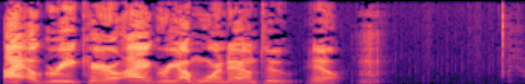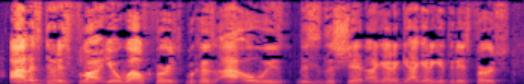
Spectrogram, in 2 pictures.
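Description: Man, 40s, live webcam host, basement at home, bright ringing voice, crude loose riffing. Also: medium pitch, normal speed. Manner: loose, swearing, loud bursts and laughing asides. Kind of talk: casual profane live commentary. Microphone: webcam at desk.

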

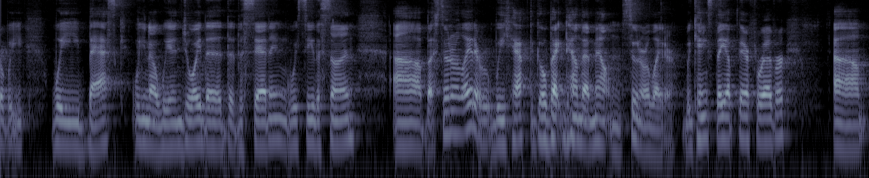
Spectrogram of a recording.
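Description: A man's voice: lowish voice, darkish tone. A man hosting a podcast, giving a solo motivational talk in a rambling way, with many fillers and repeated words. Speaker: podcast host.

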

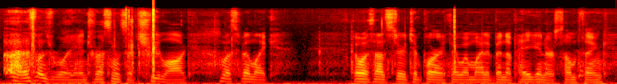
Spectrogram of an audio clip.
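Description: A man's voice: lowish voice, fairly even intonation, very fast. A man giving casual vlog narration outdoors on a handheld camera in the wind. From United States. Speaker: vlogger exploring abandoned places. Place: outdoors in a windy graveyard. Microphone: handheld camera's built-in mic. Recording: noisy windy outdoor camera audio. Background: wind and outdoor noise.

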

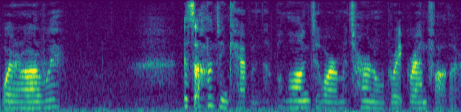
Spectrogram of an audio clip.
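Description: A woman's voice: low voice, normal speed, slight background noise, voice pushed down, heavily acted. A woman voicing a kind, protective young prince in an intimate roleplay, tender and dramatic. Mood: scornful, assured. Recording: steady rain and fireplace ambience.

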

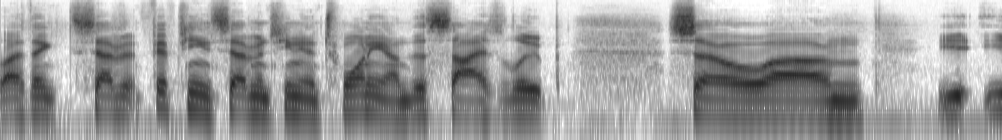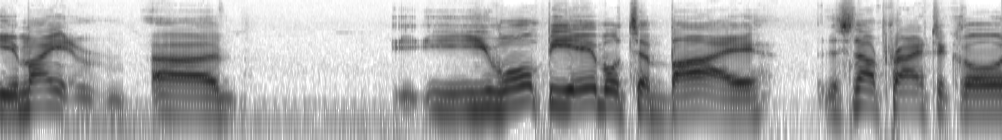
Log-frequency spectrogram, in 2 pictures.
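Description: Smooth-voiced man reviewing radio gear. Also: medium pitch, a bit bright. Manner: halting, explanatory, conversational. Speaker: ham radio hobbyist reviewing an antenna. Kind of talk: unscripted product demonstration and review.

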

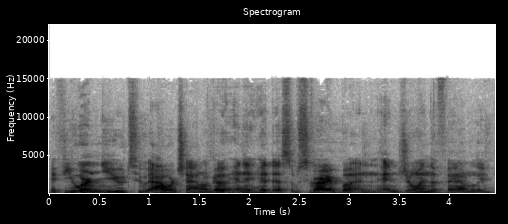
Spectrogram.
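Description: A young man co-hosting a casual couple's vlog from a bedroom, chatting to viewers in a relaxed, laid-back way. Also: fairly high pitch, brisk, recorded from a distance. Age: young adult. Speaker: vlog co-host. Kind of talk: casual chat. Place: bedroom, indoors.

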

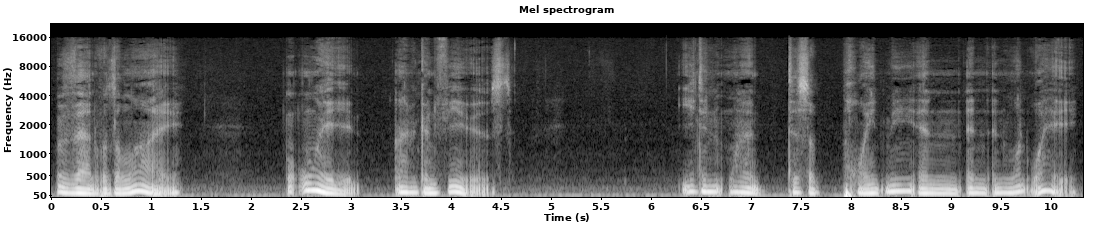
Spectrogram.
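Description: Very deep, mellow, tender dragon boyfriend played by a man. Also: creaky, slightly rough, no room sound, full character voice. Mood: gentle, reassuring. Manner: soft, teasing, reassuring, hesitant pauses. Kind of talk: intimate ASMR roleplay. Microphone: close, dry microphone.

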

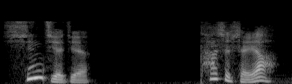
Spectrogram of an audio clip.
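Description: An actor in an audio drama playing an earnest, puzzled young student who questions and muses to himself. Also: male voice, mid-range voice, huge pitch swings, takes it slowly, husky, no echo, soft background music, full character voice. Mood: puzzled, probing. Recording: muffled lo-fi audio.

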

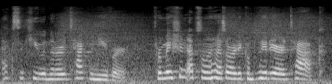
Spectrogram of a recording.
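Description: An actress playing a brisk female starship officer giving military reports in a sci-fi audio drama. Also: high voice, over music, close to an everyday voice. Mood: brisk, focused.

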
